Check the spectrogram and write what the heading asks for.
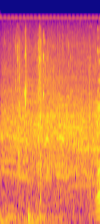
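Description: Crowd noise in a basketball arena, with a few short knocks of the ball bouncing on the hardwood court.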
